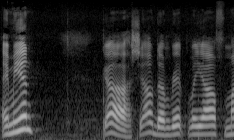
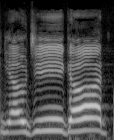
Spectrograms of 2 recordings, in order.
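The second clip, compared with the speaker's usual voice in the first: mock street greeting; 4 semitones higher, 8 dB louder, much slower than usual. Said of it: "I can't say".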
